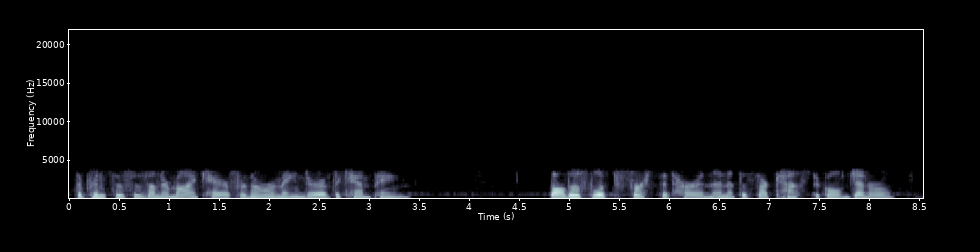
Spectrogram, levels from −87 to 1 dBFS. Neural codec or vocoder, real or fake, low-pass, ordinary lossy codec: codec, 16 kHz, 8 kbps, FreqCodec, larger model; fake; 3.6 kHz; MP3, 32 kbps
